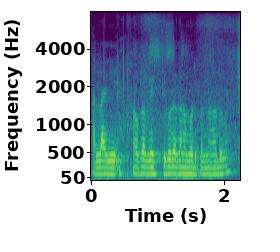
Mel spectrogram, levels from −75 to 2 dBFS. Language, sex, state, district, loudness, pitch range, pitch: Telugu, male, Telangana, Mahabubabad, -13 LUFS, 115-125 Hz, 120 Hz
